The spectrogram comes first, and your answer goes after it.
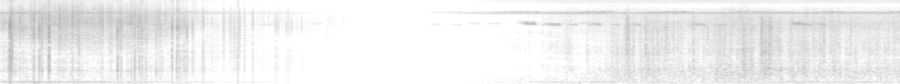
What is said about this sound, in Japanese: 線香花火って私好きだな。小さくて可愛くて、でもなんだか寂しい気分になっちゃう。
